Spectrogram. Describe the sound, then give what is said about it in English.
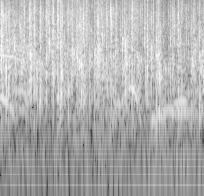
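Steady, dense applause from a crowd for a mic stand umbrella rig, many hands clapping at once in a continuous wash of sound that holds level throughout, with faint voices mixed in beneath. “Can we have a round of applause for mic stand umbrella rig up?”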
